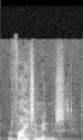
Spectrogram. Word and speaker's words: vitamins: and the subject now is vitamins, or as some people used to say, vitamins, which is the correct pronunciation, because it comes from the word vitality.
